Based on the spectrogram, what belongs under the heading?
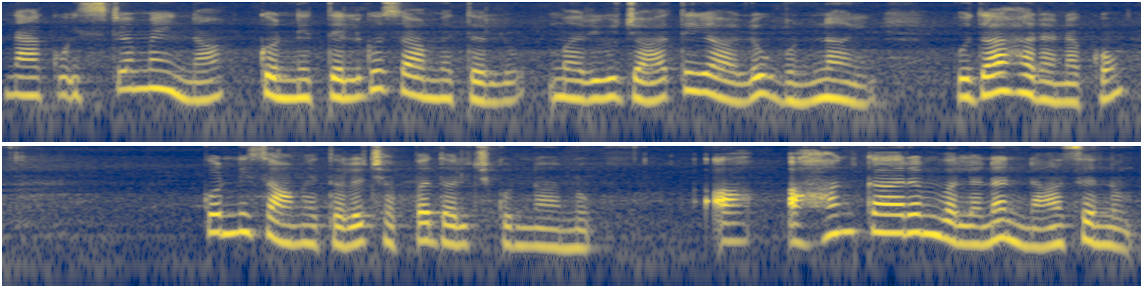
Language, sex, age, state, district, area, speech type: Telugu, female, 18-30, Telangana, Adilabad, urban, spontaneous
